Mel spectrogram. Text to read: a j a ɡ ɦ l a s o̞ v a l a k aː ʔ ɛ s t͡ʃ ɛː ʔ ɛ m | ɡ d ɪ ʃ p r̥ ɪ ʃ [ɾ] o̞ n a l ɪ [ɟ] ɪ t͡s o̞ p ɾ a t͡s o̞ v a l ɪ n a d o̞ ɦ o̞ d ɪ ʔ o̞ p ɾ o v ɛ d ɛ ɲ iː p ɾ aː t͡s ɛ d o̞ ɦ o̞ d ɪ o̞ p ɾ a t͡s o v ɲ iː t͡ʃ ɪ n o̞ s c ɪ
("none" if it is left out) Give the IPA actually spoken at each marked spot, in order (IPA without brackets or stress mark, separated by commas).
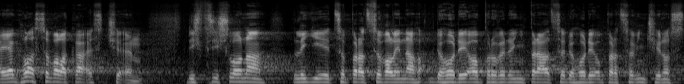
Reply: l, ɟ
